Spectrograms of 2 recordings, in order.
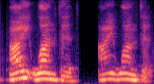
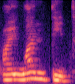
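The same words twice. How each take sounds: First: WANTED as "want-ed", full E vowel; common error. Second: WANTED as "want-id", I in the last syllable; teacher models "wanted" ending in ID; correct ID ending. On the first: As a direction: mistakenly say "wanted" with an open E ending. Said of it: "Error común". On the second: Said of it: "Entonces yo diría wanted". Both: Shown as a demonstration.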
